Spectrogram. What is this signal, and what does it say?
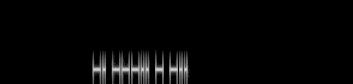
Morse code, heard as a keyed tone, about 48 wpm, 700 Hz. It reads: N8TD
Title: Easy Call Signs Repeated 2x - 50wpm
